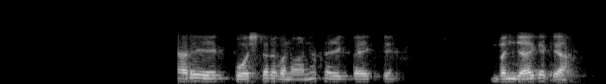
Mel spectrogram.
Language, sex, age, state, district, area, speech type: Urdu, male, 30-45, Uttar Pradesh, Azamgarh, rural, conversation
